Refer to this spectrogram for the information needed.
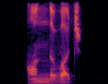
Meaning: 1. unbowed, unbroken, unconquered, unvanquished 2. unconquerable; inaccessible
- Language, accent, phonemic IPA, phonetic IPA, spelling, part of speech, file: Armenian, Eastern Armenian, /ɑnnəˈvɑt͡ʃ/, [ɑnːəvɑ́t͡ʃ], աննվաճ, adjective, Hy-աննվաճ.ogg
